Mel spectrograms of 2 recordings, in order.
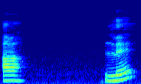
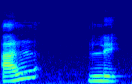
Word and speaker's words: Alexandre: C'est pareil dans Alexandre. On dit pas a les, c'est al les.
